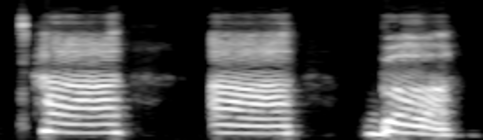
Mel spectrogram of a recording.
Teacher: That at the end of T is a schwa. We need to clip it, get it out of there.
